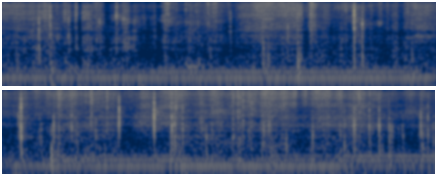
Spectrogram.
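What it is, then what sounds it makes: Padded paper envelope. Fingertips fold and rub along the paper flap edge of a yellow Jiffy padded paper mailer. Soft, dry crinkling and rustling is punctuated by scattered sharp, bright paper ticks at an irregular pace, over a faint steady low hum.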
